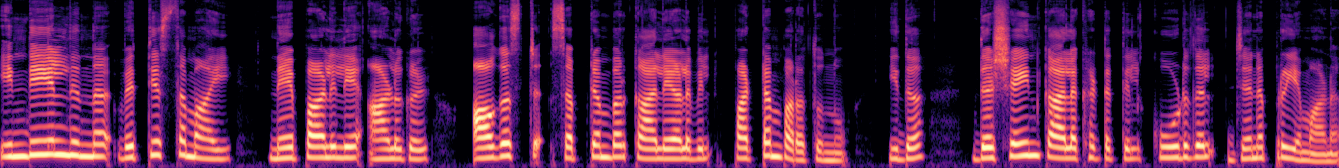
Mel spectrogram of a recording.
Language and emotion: Malayalam, neutral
